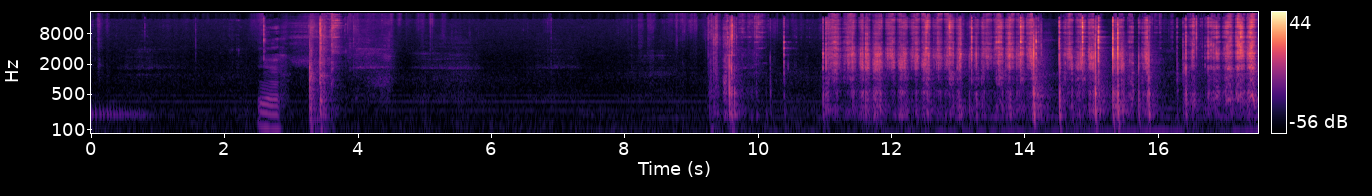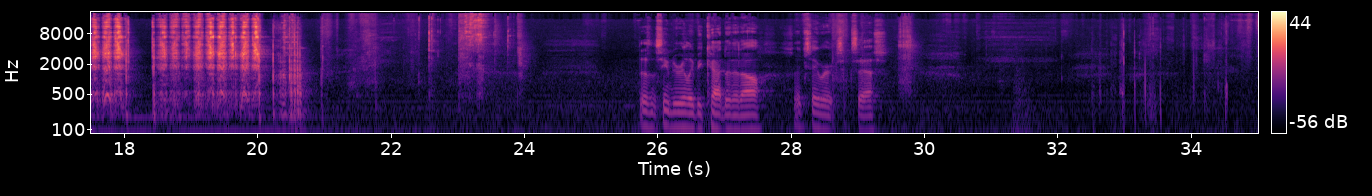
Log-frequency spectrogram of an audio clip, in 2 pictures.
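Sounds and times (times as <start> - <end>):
metal file rasping on steel: 11.0 - 20.7.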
